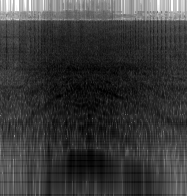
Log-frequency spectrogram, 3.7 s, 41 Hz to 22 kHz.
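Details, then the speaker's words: VAZ 124 16-valve engine (2110-12/Priora), hot, after head reassembly with new seals and timing belt set to marks: oil pressure almost 2 bar at idle, 3.5 when revved, yet quick sharp ticking knock comes and goes as revs rise and settle; cause unknown. "То стучит, то не стучит, то стучит, то не стучит. Вот, опять где-то вдали. Опять начинает. Я хер его знает, что еще с ним делать. Ну вот, опять начинает."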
